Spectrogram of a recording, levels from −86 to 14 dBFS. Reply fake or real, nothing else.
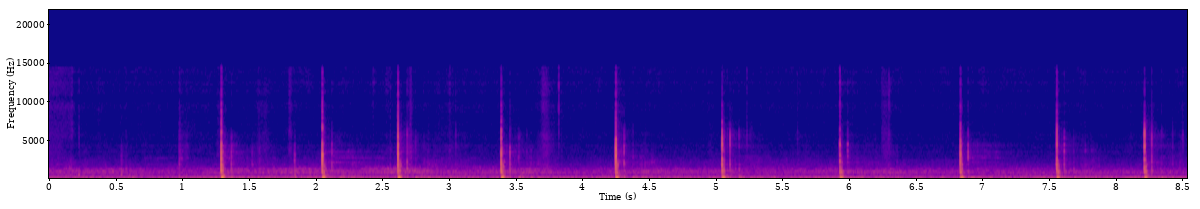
fake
